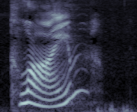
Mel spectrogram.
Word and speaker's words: climb: رح أقرأ عليكم إن شاء الله الأفعال climb climb climb يتسلق يتسلق climb يتسلق. حرف البي أحبابي silent letter يكتب ولا يلفظ climb climb.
